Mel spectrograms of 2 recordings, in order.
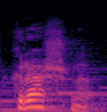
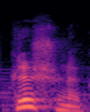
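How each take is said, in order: First: The r-vowel is said as 'ra' or 'ru'. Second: The r-vowel is said with an 'ri' sound. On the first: The speaker calls it wrong. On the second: The speaker calls it right.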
